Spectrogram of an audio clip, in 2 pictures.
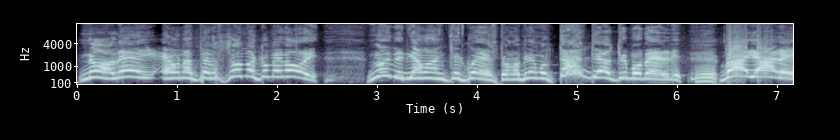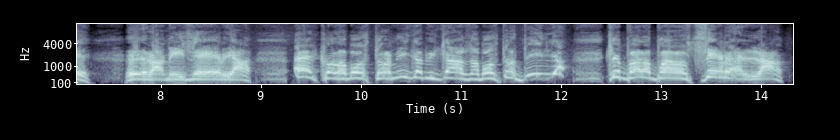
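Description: Loud older salesman with a gravelly high voice. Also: expressive, a little slow, no echo. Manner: loud, exclamatory, keeps calling out to viewers. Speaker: TV shopping presenter. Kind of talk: live store sales pitch. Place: shop floor.

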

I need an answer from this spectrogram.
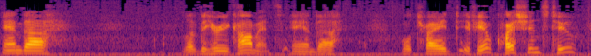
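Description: Speaking a little slowly in a warm, fairly high voice with lively intonation, an older Central Oregon homesteader vlogs casually to a camera at arm's length outdoors and in a garage. He rambles with lots of fillers and little chuckles, over poor audio with slight background noise.

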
